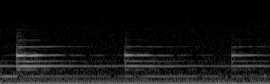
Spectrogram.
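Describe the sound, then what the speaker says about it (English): Church bells rung as a warning of imminent invasion in wartime Britain: three bright, distant bell strikes about a second apart, each ringing on with a thin metallic hum over a quiet background. "Church bells rang their warning."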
